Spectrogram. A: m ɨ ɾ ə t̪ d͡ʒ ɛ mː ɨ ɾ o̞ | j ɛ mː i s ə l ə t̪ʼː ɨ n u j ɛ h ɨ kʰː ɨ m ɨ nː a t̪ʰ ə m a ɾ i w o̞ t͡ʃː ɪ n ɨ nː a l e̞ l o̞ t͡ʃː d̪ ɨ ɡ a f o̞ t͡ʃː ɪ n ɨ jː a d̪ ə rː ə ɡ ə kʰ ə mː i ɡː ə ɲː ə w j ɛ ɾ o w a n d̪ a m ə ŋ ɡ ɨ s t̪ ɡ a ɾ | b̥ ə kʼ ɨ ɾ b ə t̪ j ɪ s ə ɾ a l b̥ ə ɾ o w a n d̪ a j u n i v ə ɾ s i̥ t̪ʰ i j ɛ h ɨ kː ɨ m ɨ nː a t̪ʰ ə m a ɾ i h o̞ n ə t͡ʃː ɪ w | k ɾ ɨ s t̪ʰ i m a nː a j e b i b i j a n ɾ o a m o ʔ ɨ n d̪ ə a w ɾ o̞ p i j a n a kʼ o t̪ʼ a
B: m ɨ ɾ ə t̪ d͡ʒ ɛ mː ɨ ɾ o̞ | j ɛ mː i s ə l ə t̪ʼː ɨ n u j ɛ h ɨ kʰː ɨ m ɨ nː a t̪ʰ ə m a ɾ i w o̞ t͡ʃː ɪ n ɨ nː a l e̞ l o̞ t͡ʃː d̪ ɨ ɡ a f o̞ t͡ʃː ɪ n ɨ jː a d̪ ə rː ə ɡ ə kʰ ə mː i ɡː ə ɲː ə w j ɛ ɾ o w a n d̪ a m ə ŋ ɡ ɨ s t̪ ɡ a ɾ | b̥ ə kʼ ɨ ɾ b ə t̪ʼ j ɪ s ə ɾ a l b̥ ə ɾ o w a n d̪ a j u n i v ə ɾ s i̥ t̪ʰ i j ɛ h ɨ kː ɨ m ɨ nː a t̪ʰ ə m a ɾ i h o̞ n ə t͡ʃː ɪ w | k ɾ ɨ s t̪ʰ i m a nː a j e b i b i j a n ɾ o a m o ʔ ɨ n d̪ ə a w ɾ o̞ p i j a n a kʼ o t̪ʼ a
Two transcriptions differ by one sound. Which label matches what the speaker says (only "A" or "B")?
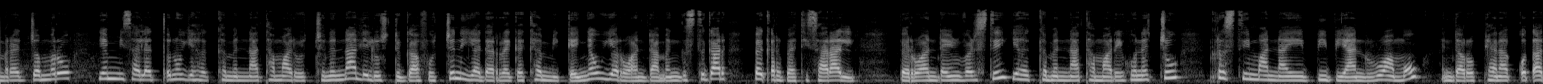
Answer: A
